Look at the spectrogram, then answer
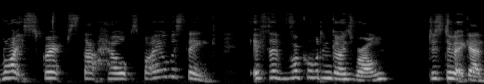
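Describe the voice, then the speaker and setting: A woman's high voice at a moderate pace, with ordinary pitch variation. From English Midlands. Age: 20s. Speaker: social media business owner. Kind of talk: podcast interview. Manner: stumbles on words.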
